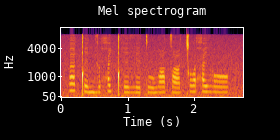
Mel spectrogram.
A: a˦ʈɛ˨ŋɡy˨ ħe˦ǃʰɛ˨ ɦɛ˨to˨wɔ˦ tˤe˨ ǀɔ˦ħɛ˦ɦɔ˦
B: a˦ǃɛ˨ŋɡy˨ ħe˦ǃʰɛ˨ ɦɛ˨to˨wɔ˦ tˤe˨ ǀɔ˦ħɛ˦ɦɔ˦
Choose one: B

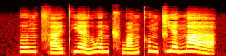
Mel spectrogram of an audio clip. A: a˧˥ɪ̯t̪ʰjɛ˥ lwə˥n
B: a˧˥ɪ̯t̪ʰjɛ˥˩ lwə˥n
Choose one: B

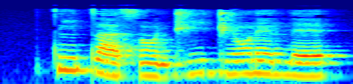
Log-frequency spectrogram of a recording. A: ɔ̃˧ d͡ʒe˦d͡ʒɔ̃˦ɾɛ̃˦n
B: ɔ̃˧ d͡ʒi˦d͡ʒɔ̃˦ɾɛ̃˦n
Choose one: B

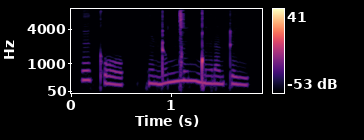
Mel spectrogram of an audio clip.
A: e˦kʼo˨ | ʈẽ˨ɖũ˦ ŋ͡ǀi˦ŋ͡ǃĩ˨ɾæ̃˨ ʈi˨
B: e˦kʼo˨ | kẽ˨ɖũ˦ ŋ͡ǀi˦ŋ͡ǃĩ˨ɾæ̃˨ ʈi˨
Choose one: B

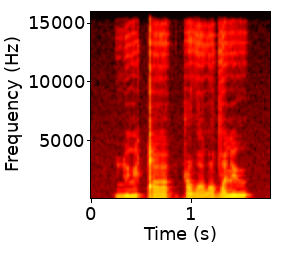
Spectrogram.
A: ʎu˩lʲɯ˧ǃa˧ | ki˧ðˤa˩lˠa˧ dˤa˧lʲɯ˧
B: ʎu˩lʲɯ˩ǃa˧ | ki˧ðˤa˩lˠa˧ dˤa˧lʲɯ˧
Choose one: A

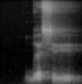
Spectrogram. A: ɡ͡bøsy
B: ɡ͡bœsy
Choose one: B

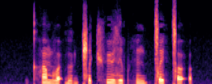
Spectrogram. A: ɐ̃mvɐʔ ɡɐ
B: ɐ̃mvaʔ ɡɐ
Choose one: A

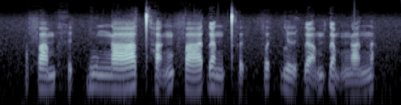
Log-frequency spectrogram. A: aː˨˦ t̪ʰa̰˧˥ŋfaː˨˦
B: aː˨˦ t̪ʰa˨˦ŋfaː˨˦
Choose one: A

